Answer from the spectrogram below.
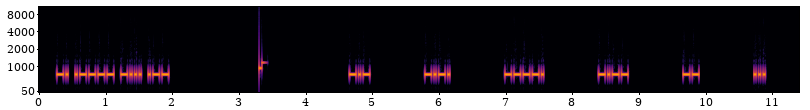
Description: Morse code, heard as a keyed tone, about 36 wpm, spaced as for 13 wpm, 700 Hz. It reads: N1BW KC9YMS
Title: USA Call Signs - 8x Character Spacing - 35wpm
